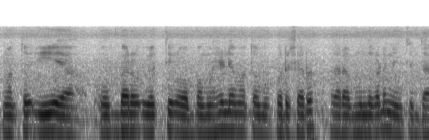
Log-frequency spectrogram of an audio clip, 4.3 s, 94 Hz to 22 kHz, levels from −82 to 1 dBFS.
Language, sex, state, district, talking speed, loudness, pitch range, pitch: Kannada, male, Karnataka, Koppal, 155 wpm, -15 LUFS, 120-130 Hz, 125 Hz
